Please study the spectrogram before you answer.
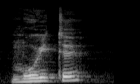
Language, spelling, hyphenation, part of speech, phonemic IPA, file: Dutch, moeite, moei‧te, noun, /ˈmui̯.tə/, Nl-moeite.ogg
- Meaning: 1. effort 2. difficulty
